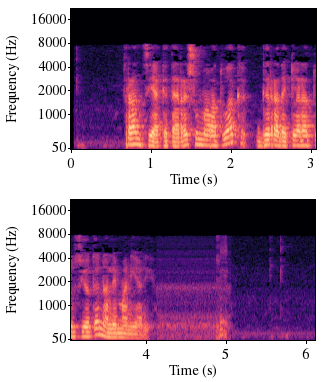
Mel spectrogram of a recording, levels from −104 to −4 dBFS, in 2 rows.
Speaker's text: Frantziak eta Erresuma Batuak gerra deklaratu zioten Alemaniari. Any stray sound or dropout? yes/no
yes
